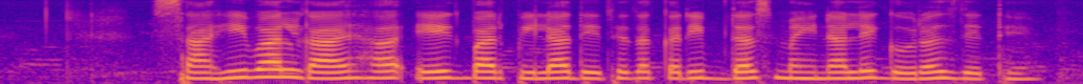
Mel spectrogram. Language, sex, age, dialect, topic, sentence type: Chhattisgarhi, female, 18-24, Eastern, agriculture, statement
